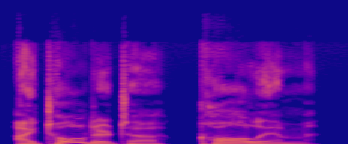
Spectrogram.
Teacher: If you tap your hand on the table, you tap on told and call. The other words just slide by.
